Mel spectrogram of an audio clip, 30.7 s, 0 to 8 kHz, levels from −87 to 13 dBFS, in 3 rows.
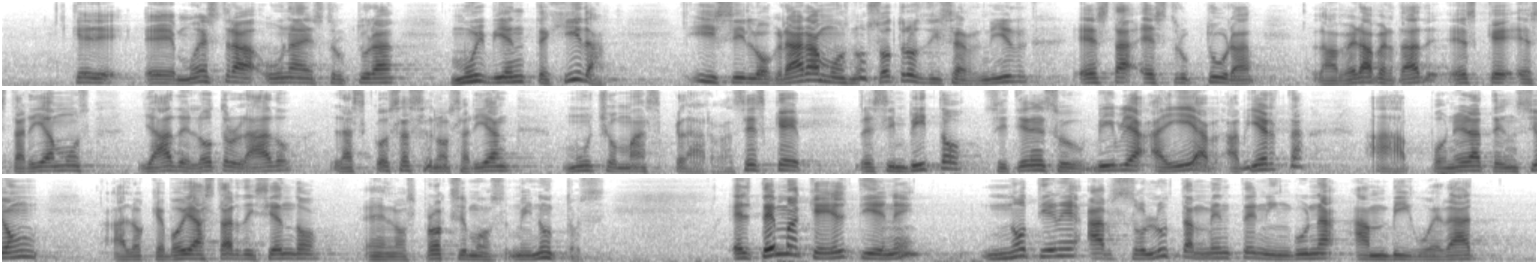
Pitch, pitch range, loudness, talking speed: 150 Hz, 130-165 Hz, -22 LUFS, 135 wpm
